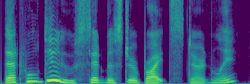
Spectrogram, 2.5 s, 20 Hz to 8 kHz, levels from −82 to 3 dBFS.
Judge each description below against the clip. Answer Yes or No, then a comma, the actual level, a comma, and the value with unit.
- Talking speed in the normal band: Yes, average, 170 wpm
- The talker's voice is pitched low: No, high, 225 Hz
